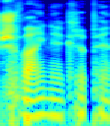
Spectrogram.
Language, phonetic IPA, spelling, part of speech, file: German, [ˈʃvaɪ̯nəˌɡʁɪpn̩], Schweinegrippen, noun, De-Schweinegrippen.ogg
- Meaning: plural of Schweinegrippe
